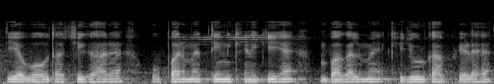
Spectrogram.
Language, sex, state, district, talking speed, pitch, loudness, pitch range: Hindi, male, Jharkhand, Deoghar, 195 wpm, 120 Hz, -18 LUFS, 115-120 Hz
